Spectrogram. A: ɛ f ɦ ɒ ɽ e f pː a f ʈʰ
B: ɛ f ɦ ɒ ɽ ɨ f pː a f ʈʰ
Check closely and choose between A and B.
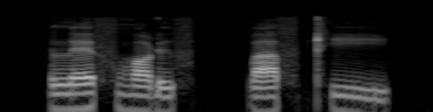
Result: B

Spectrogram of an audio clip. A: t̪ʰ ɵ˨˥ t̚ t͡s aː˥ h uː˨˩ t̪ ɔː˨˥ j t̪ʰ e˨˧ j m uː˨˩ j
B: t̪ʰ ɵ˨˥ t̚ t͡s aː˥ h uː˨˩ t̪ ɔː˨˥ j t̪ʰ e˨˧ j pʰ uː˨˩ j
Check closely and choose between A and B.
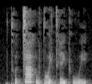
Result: B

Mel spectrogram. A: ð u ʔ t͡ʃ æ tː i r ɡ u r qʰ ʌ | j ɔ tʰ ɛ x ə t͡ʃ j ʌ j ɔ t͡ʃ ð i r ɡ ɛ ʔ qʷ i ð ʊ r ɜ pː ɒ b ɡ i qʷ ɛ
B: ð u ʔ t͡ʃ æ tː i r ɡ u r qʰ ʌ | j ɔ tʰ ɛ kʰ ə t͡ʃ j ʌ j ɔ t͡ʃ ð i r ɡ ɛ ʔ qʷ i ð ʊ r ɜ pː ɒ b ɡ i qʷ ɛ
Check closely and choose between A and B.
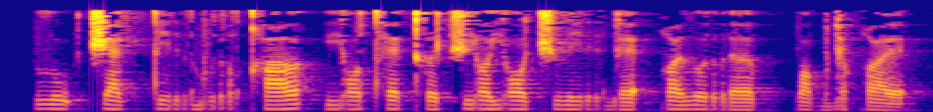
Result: B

